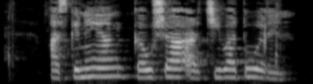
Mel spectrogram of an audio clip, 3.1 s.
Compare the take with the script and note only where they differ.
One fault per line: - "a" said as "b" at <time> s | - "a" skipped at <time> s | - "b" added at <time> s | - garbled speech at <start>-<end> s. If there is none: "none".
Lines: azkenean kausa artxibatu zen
none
